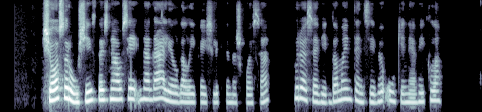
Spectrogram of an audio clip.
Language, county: Lithuanian, Marijampolė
